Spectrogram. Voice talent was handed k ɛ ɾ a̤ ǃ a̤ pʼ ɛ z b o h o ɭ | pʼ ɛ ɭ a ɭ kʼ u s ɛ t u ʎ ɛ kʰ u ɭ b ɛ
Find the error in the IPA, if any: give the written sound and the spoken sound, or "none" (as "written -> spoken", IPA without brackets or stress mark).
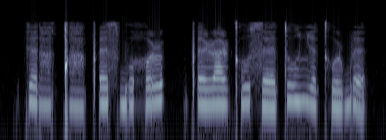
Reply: z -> s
